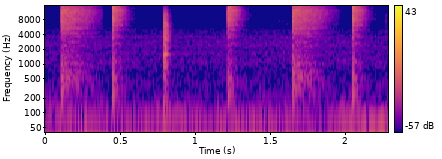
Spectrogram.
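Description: Hi-hat cymbal samples auditioned one after another in a sample browser: five separate hi-hat hits about every 0.4 s. Some ring on for a moment and others are cut short.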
